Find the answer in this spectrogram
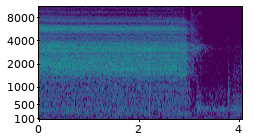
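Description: Vape draw on a Wotofo Flow sub-ohm tank: air is pulled through its airflow slots past the firing coil as a steady hiss for about three seconds, then it stops.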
